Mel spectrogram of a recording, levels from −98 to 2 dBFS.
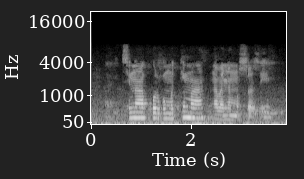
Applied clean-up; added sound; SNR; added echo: none; Subway, metro, underground; 11 dB; none.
